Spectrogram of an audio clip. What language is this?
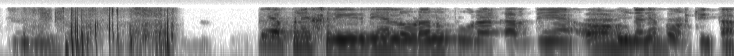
Punjabi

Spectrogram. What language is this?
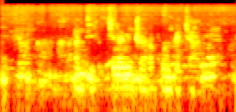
Kinyarwanda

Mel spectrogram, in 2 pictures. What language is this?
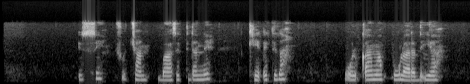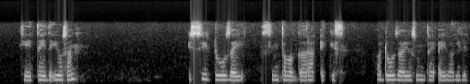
Wolaytta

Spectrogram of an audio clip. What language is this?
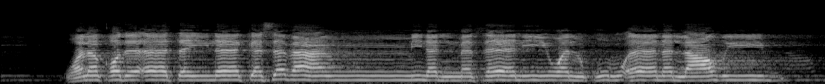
Arabic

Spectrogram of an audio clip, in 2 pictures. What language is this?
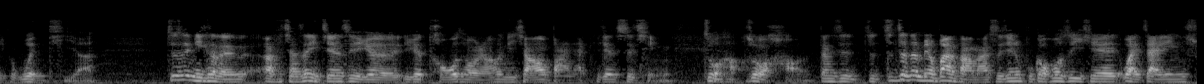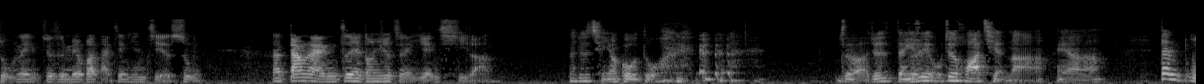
Chinese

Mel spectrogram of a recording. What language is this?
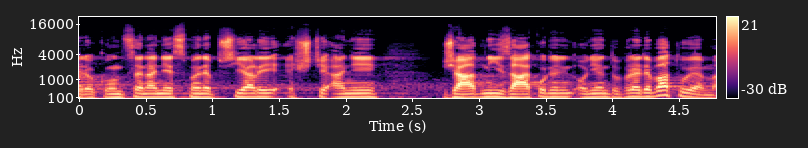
Czech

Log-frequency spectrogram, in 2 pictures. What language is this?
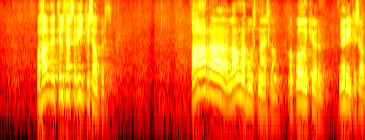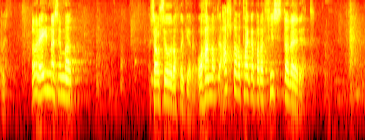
Icelandic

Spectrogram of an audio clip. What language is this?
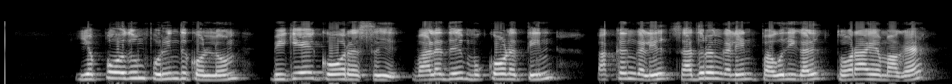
Tamil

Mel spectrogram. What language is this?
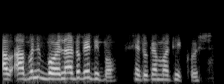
Assamese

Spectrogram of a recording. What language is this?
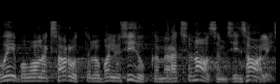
Estonian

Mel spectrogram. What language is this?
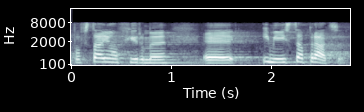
Polish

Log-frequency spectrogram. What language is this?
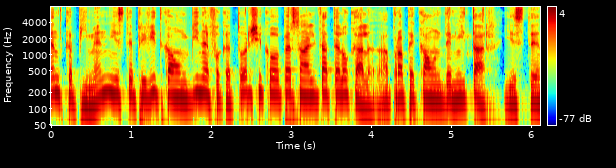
Romanian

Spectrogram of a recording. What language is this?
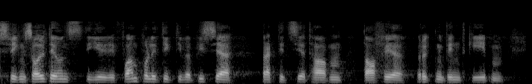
German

